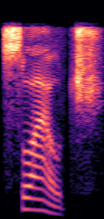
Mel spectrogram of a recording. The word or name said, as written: slouch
